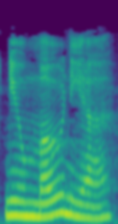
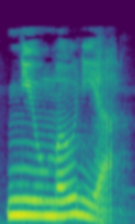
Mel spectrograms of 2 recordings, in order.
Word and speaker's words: pneumonia: 那急性肺炎叫做 pneumonia， p 也是一个废物不发音 pneumonia， p 和 e 都不发音 pneumonia， pneumonia，急性肺炎。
